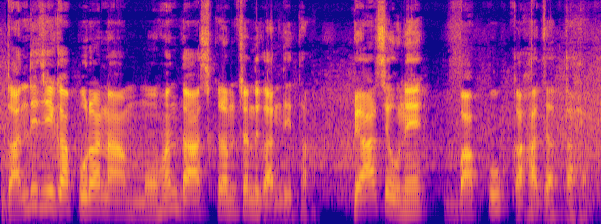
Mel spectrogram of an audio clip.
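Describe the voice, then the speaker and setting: A man's voice: a little high, fairly bright tone, slight background noise. Patient male teacher reading a children's lesson. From Punjab. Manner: patient, repeats "ठीक है बच्चों" often. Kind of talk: classroom lesson narration for children.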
